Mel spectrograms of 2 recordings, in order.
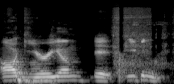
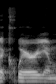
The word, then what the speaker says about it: Augurium: Augurium, is that correct? Yeah, Augurium. We have people calling it aquarium with the bloody logo.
